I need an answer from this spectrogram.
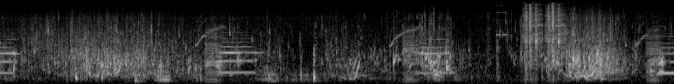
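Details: Koru, a male orca over 8 metres long and about 5 tonnes in New Zealand, separated and scared, gives repeated high, rising, harmonic squealing whistles after being touched, probably calling out to his family.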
